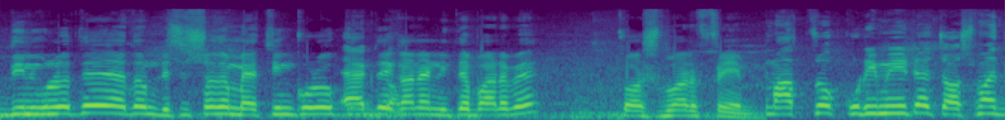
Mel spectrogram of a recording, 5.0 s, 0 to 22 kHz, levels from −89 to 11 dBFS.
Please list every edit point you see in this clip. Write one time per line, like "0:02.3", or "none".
0:03.8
